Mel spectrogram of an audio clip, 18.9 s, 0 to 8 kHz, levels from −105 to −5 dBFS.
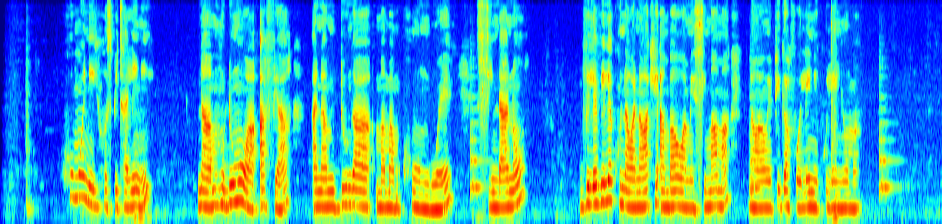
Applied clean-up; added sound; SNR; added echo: none; Bowed string instrument; 14 dB; none.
